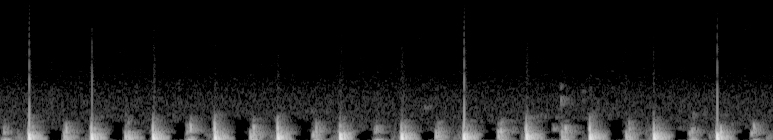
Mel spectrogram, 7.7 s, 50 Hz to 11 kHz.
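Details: Strong, regular low-pitched heartbeat at about 97 beats per minute, fast while recovering after exercise.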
